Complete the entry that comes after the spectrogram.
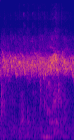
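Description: Young chickens kept in a cage chirp and cluck in a continuous, high-pitched chorus, close by and fairly loud, with no pauses.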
